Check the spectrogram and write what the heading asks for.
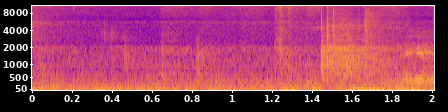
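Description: A steady low rumble with a few faint clicks, and a man's voice starting near the end.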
